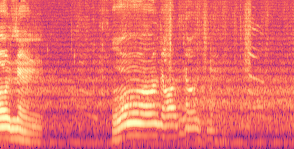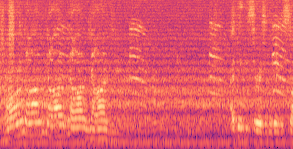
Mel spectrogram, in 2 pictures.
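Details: Domestic cat vocalising in long, drawn-out, speech-like yowls that rise and bend in pitch, several wavering calls in separate bouts with quieter pauses between.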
